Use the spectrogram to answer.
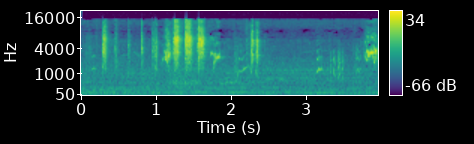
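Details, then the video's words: Several budgerigars of different kinds singing together: bursts of scratchy, clicking chirps mixed with short rising and falling whistles, mostly high-pitched, with louder broadband squawks in the middle and at the end. "Chant perruches"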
